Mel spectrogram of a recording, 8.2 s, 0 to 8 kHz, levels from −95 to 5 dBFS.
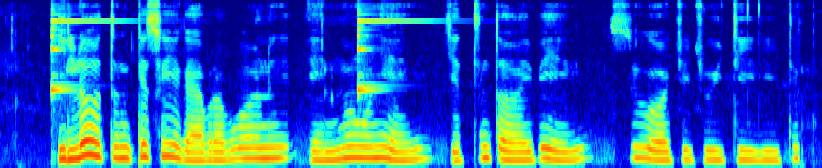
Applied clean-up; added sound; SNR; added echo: none; Tools; 15 dB; none.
